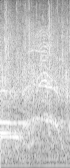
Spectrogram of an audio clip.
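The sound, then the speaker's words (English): A church audience clapping in a brief burst of dense applause, with a voice rising above it. “You're clapping because you don't know.”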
